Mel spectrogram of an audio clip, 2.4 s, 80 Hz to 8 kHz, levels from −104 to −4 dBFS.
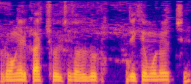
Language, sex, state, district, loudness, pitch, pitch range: Bengali, male, West Bengal, Paschim Medinipur, -23 LUFS, 110 Hz, 110-115 Hz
